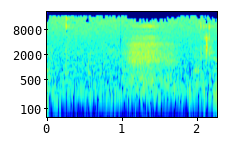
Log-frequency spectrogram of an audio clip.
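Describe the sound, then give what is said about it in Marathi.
A slow, deep breath drawn in during a guided eyes-closed meditation, just before chanting Om three times. The inhale is a faint, soft hiss that swells in the middle of the otherwise very quiet moment. “श्वास घ्या”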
